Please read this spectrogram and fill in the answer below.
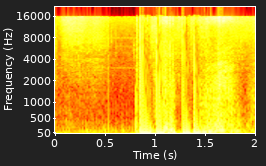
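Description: Handling noise from the laptop's built-in microphone as the laptop is carried and swung round: a loud, deep rumbling and rubbing that lasts about a second, starting a little before the middle.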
